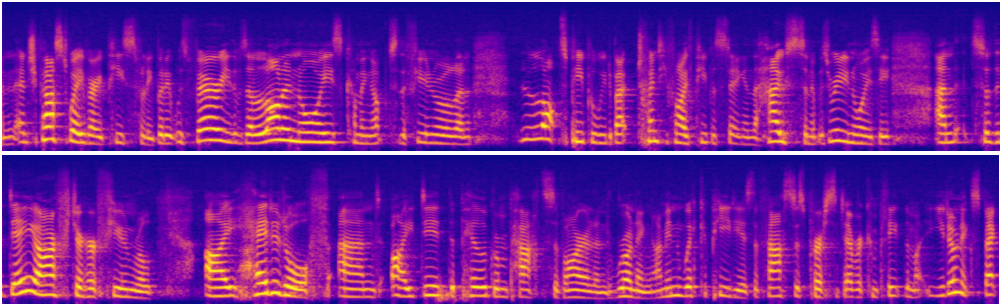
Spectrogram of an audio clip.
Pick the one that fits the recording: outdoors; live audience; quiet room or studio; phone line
live audience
